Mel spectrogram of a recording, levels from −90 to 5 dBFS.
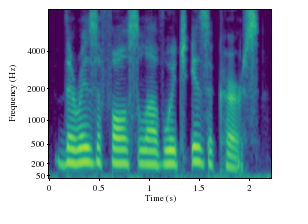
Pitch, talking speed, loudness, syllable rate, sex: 195 Hz, 245 wpm, -15 LUFS, 6.0 syllables/s, female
